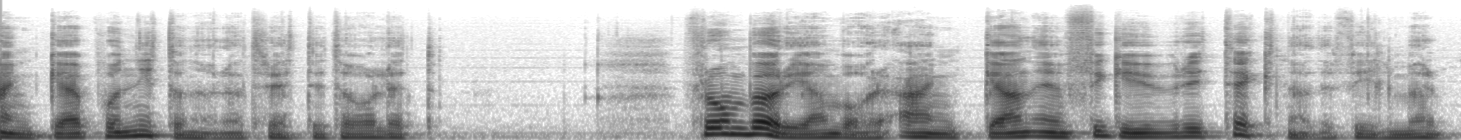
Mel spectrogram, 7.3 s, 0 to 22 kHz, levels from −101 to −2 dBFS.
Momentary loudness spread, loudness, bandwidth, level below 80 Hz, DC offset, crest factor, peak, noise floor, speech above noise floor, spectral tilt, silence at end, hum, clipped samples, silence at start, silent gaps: 14 LU; -24 LUFS; 14 kHz; -42 dBFS; under 0.1%; 20 dB; -6 dBFS; -61 dBFS; 37 dB; -7 dB/octave; 0.1 s; none; under 0.1%; 0 s; none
